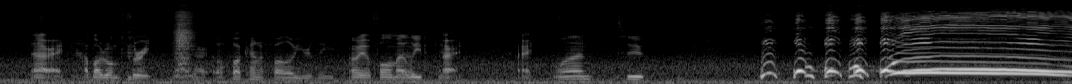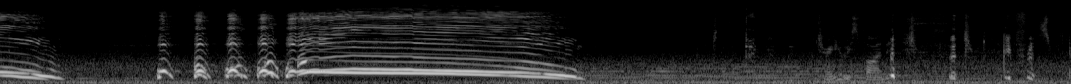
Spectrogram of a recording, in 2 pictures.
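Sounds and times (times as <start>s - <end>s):
speech: 0.4s - 6.6s, 8.0s - 9.4s
humans imitating a coyote howl: 7.6s - 11.4s, 12.3s - 16.6s
laughter: 18.2s - 21.4s.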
